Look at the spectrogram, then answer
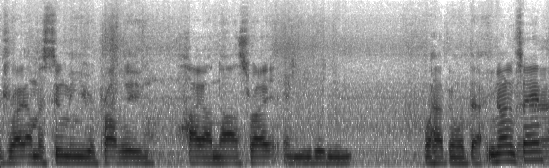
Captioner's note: none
